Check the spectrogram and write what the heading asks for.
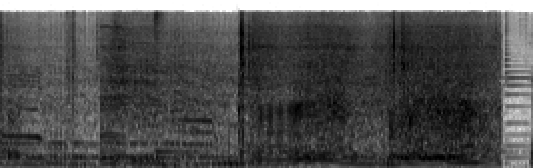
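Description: Dirt bike engine revving up and down several times as it is ridden across a gravel yard, its pitch rising and falling with the throttle. It cuts off suddenly near the end.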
